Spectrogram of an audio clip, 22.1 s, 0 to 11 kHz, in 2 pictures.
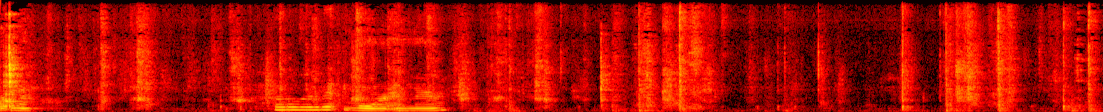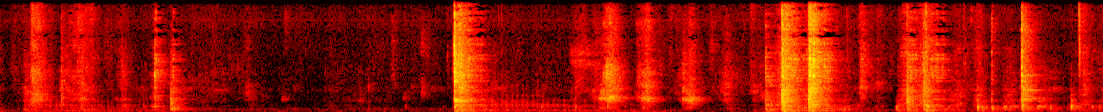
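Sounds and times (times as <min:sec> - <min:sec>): spatula scraping and tapping pot: 0:00.0 - 0:13.0, 0:16.8 - 0:22.0
spatula stirring sticky marshmallow: 0:00.0 - 0:13.7.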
